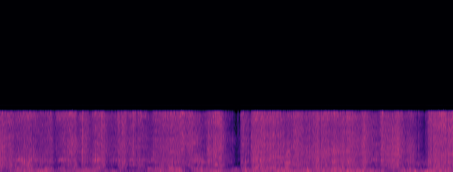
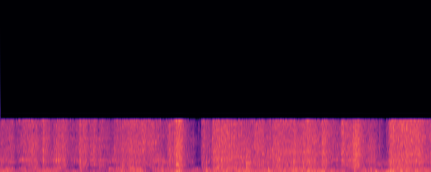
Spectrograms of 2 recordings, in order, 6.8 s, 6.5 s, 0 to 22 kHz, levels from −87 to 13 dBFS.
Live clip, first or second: second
